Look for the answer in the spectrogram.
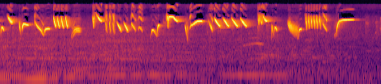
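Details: Sustained song of an African Black-throated canary: rapid sequences of high whistled slurs mixed with several fast trills of repeated notes, ending on a long level whistle.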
